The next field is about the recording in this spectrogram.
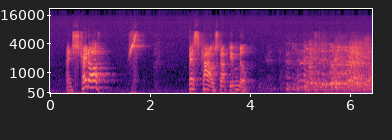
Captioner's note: whistle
